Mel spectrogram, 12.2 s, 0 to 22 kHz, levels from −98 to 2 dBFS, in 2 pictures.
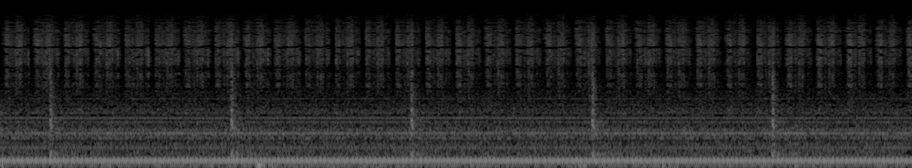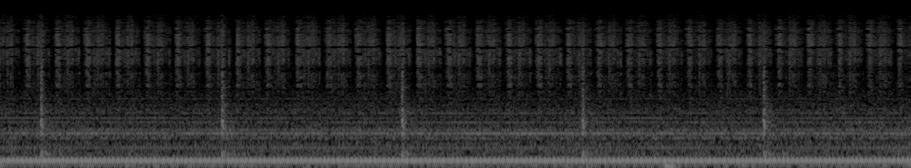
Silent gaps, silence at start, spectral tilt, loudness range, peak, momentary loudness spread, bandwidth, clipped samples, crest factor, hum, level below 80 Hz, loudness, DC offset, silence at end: none; 0 s; -4.5 dB/octave; 0 LU; -36 dBFS; 1 LU; 16 kHz; under 0.1%; 16 dB; none; -66 dBFS; -54 LUFS; under 0.1%; 0 s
